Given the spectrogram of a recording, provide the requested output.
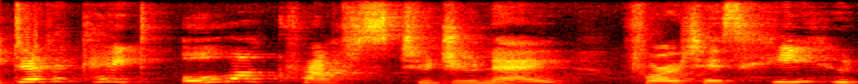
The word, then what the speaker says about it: June: of the craft so this name is actually pronounced junai it's not june which i only learned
